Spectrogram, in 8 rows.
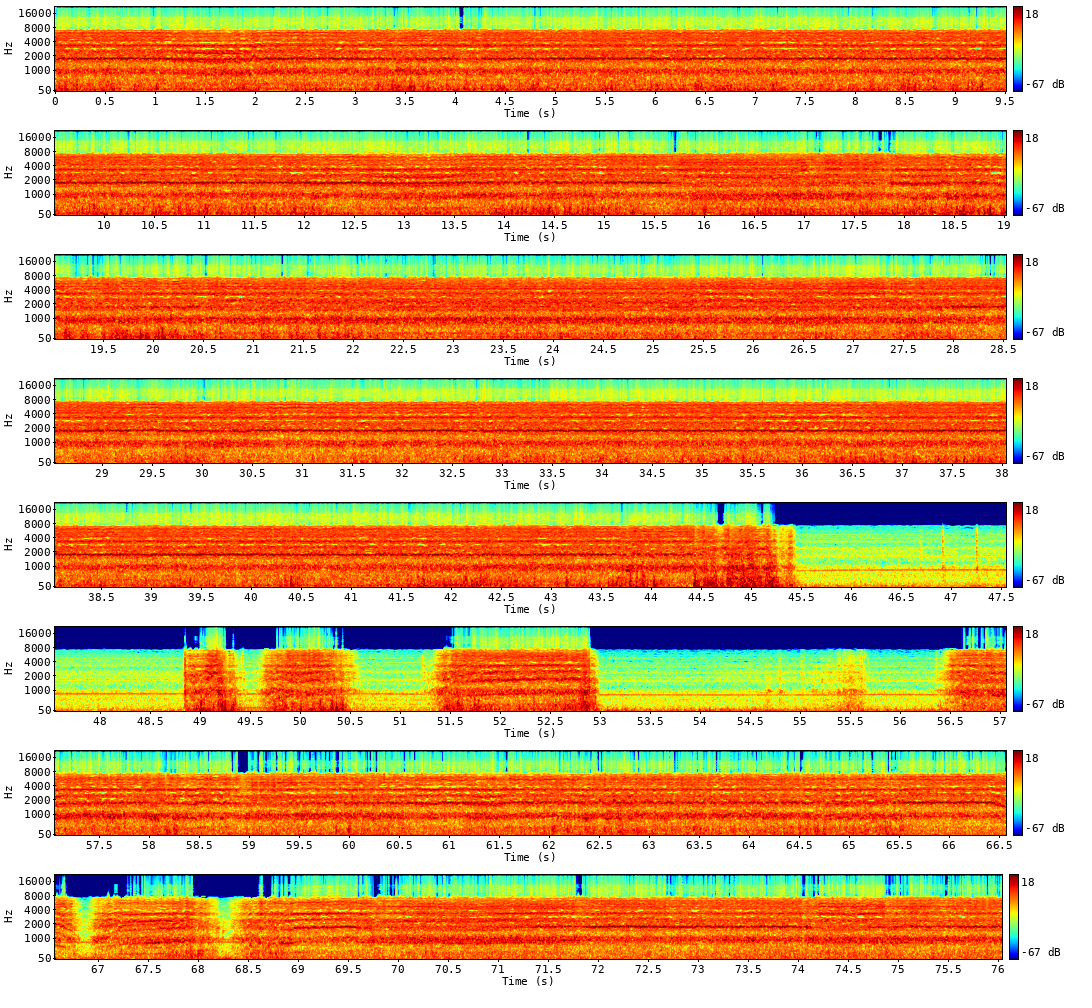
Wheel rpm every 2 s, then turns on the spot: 230, 230, 230, 240, 230, 230, 220, 230, 220, 220, 220, 210, 210, 220, 230, 230, 230, 230, 230, 230, 230, 230, 130, 0, 60, 80, 90, 10, 160, 220, 230, 230, 220, 130, 170, 220, 230, 230.
none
